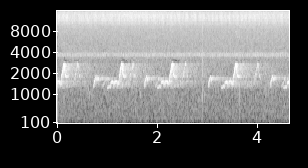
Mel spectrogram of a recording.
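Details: Rhythmic whistled phrases of an Eastern whip-poor-will, around four repeats, each a low slur ending in an abrupt rising note, about one per second, with a faint click and steady hiss behind.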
